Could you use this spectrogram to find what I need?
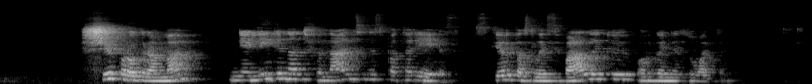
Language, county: Lithuanian, Klaipėda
